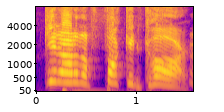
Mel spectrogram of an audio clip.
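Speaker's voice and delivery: full-volume imitated furious yell; trooper losing it. Trooper orders a mouthy driver out of the car, furious yell. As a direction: scream the order, voice shooting way up. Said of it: "Fucking loses it".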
